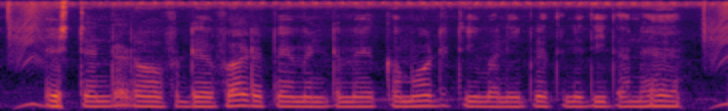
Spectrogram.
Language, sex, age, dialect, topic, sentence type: Hindi, male, 25-30, Kanauji Braj Bhasha, banking, statement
